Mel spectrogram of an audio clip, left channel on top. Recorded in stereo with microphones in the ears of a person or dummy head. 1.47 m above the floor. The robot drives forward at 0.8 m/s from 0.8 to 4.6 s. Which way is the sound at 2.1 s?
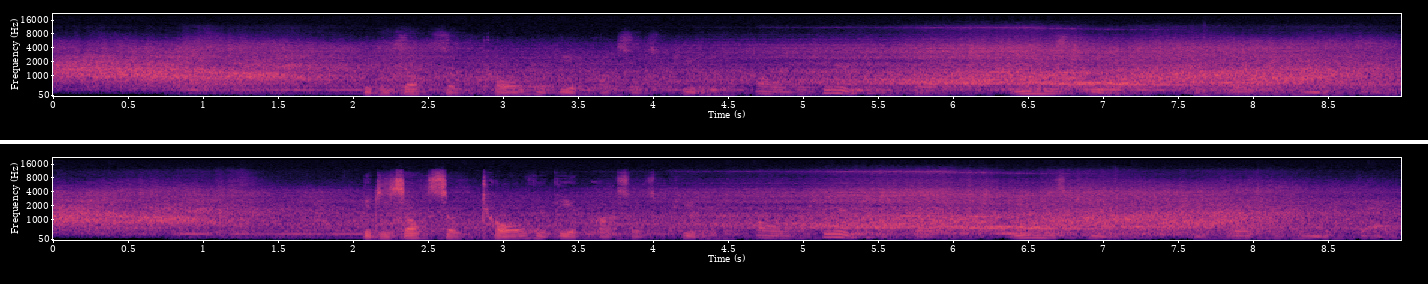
65° right (ahead or behind).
